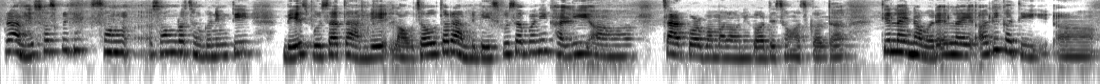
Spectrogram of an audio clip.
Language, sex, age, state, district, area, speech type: Nepali, female, 18-30, West Bengal, Darjeeling, rural, spontaneous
